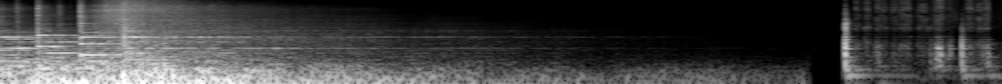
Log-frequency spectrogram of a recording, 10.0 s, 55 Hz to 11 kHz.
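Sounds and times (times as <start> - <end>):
scratchy rubbing strokes: 8.5 - 10.0.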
